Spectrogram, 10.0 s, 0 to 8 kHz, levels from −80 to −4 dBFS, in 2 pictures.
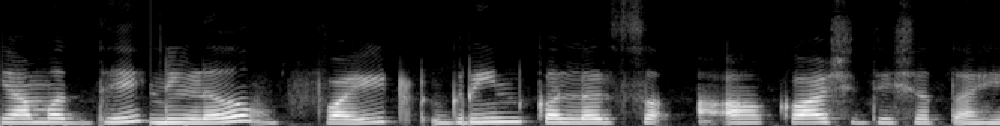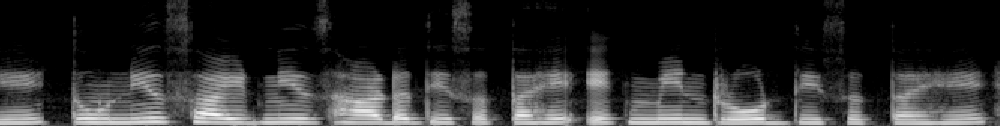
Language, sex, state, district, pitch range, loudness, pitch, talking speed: Marathi, female, Maharashtra, Pune, 240-260 Hz, -18 LUFS, 250 Hz, 125 wpm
